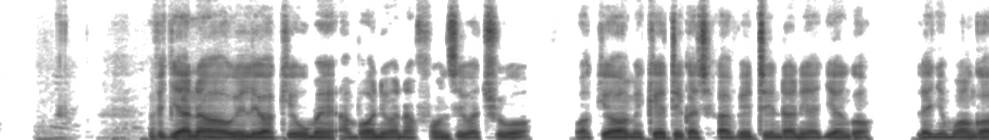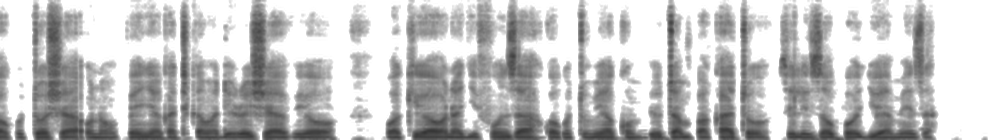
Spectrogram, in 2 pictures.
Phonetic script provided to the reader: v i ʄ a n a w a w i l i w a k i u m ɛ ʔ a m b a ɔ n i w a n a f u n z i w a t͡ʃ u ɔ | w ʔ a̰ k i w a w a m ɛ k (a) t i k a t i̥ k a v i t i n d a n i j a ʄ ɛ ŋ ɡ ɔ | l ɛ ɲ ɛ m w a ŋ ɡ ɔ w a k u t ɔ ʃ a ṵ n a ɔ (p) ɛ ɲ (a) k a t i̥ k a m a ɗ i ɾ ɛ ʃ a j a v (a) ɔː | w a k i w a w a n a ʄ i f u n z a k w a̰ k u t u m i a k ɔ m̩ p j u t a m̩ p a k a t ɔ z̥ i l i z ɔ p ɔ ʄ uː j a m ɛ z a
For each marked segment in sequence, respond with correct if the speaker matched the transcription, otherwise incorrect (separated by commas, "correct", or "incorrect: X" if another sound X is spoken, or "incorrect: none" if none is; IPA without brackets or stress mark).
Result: incorrect: ɛ, correct, correct, incorrect: i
